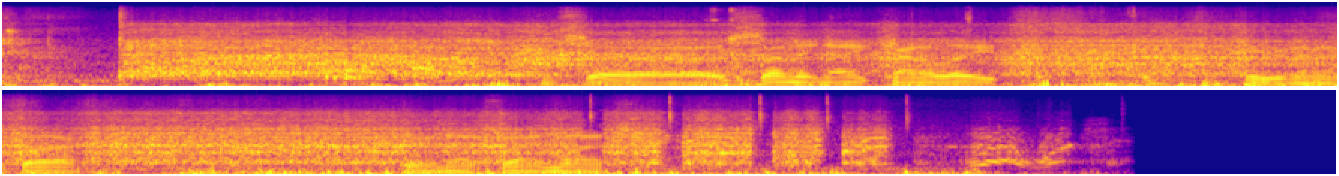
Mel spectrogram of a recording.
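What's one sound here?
A radio hisses with loud, steady static.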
